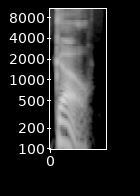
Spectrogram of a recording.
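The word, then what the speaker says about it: 五: In Korean, the Hanja is pronounced o. Right below it, the Japanese on'yomi reading is go.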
